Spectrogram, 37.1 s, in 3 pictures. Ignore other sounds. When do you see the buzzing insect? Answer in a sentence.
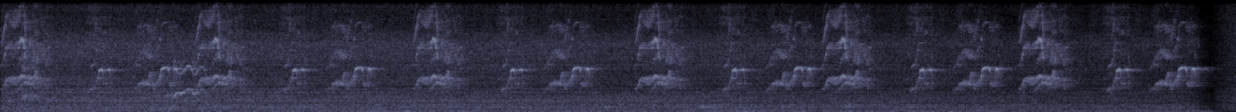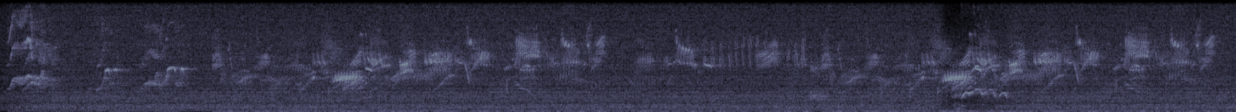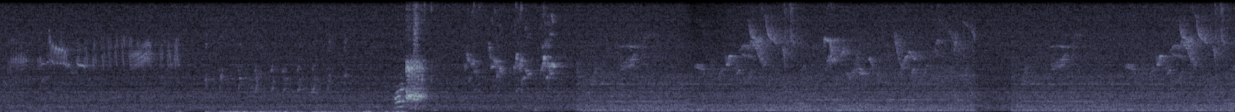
The buzzing insect can't be heard in this clip.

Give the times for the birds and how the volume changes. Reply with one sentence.
The birds can be heard from 0.0 to 37.0 s, at a steady volume.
